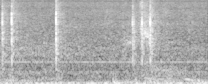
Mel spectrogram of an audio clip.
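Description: A quiet pause filled with faint, irregular clicks and taps, coming more often in the second half.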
